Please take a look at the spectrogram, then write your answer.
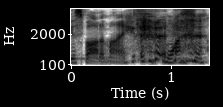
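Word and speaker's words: Aegospotami: Aegispotami.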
